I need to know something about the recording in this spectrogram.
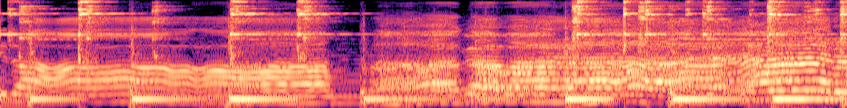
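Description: Telugu devotional bhajan singing (a Pandarinath tattvam) over a sustained harmonium note, with small hand cymbals (talam) striking a steady beat about twice a second.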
